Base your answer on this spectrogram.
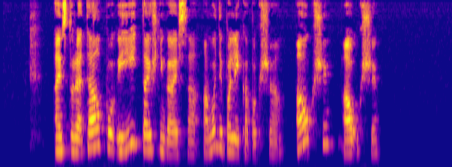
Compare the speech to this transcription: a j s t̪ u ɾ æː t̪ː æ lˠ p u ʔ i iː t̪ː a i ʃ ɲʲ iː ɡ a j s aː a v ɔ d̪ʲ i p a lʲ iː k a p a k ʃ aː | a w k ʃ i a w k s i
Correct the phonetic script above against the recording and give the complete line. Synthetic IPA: a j s t̪ u ɾ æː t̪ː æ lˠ p u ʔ i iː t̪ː a j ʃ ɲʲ i ɡ a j s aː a v ɔ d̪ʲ i p a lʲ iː k a p a k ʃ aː | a w k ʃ i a w k ʃ i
